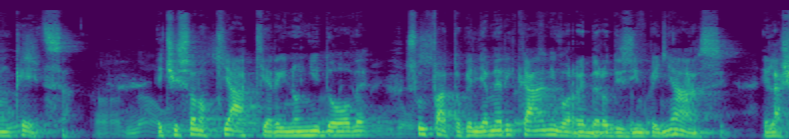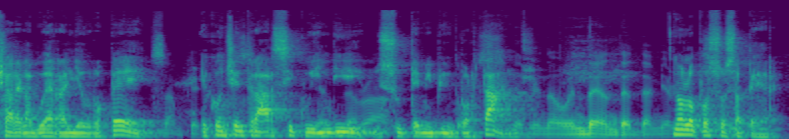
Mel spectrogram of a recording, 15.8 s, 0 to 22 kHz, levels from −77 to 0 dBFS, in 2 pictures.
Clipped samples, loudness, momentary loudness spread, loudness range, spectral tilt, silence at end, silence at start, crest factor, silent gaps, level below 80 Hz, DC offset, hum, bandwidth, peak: under 0.1%; -18 LUFS; 11 LU; 3 LU; -5 dB/octave; 0.05 s; 0 s; 16 dB; none; -42 dBFS; under 0.1%; none; 17 kHz; -2 dBFS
